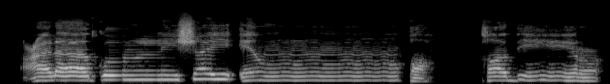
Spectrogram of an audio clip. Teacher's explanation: tanwin ketemu qaf, itu namanya ikhfa. Ya, samar-samar baca n-nya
